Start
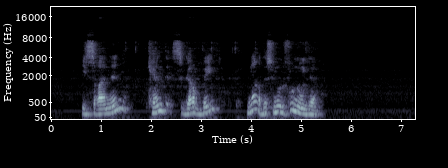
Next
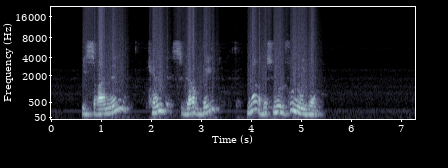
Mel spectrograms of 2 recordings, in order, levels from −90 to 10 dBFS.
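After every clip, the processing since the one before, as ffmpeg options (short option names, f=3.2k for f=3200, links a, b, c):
-af "acrusher=bits=4:mode=log:mix=0:aa=0.000001,volume=7dB"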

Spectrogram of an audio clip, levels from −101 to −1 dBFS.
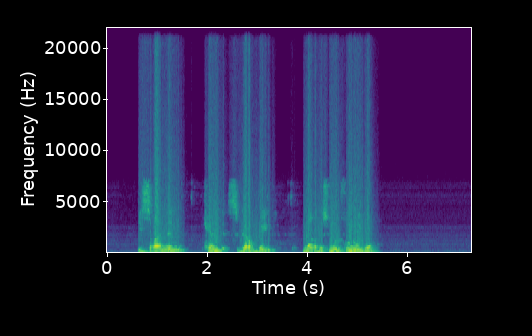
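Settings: -af "highshelf=f=5.9k:g=-10.5"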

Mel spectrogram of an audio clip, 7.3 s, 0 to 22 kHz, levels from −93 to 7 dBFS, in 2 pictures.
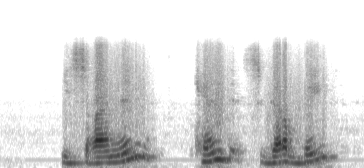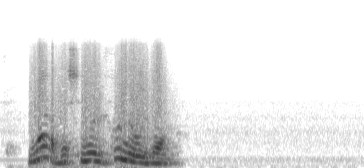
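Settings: -af "adynamicsmooth=sensitivity=6.5:basefreq=1.5k" -ar 16000 -c:a libvorbis -b:a 64k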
